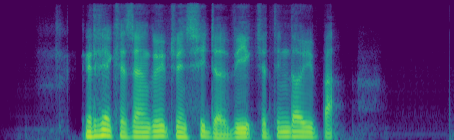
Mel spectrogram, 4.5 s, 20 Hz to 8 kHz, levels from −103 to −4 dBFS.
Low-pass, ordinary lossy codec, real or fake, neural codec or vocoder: 7.2 kHz; none; fake; codec, 16 kHz in and 24 kHz out, 0.9 kbps, LongCat-Audio-Codec, four codebook decoder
